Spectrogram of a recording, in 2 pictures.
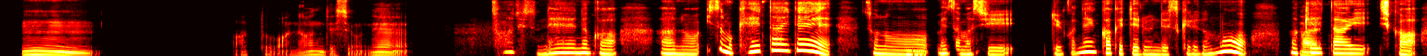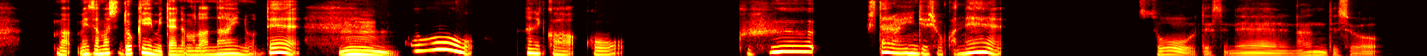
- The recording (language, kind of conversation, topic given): Japanese, advice, 短時間の昼寝で疲れを早く取るにはどうすればよいですか？
- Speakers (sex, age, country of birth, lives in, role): female, 55-59, Japan, United States, user; male, 40-44, Japan, Japan, advisor
- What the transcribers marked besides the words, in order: none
